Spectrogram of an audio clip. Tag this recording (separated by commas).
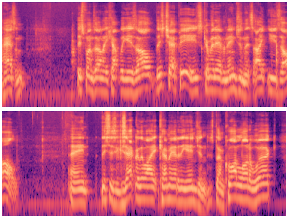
Speech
